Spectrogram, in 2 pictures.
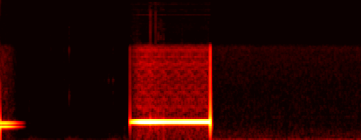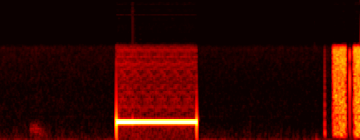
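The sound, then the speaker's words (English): Telephone ringing tone plays in a handset while a call goes through to a hotline. Two long, steady, mid-pitched tone bursts are separated by silence, with a brief faint blip at the start and a short burst at the very end. “I can just dial that straight without the anything else, right?”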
